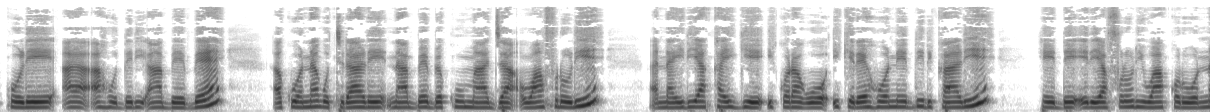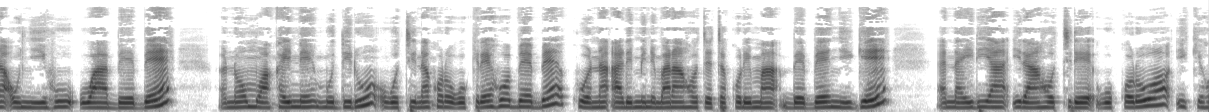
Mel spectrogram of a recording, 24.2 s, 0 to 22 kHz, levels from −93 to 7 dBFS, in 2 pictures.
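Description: Throughout, the speech sounds swirly, hollow and smeared, with blurred attacks and nothing above 16.5 kHz. This is generation loss, likely from about seven MP3 re-encodes near 65 kbit/s.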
